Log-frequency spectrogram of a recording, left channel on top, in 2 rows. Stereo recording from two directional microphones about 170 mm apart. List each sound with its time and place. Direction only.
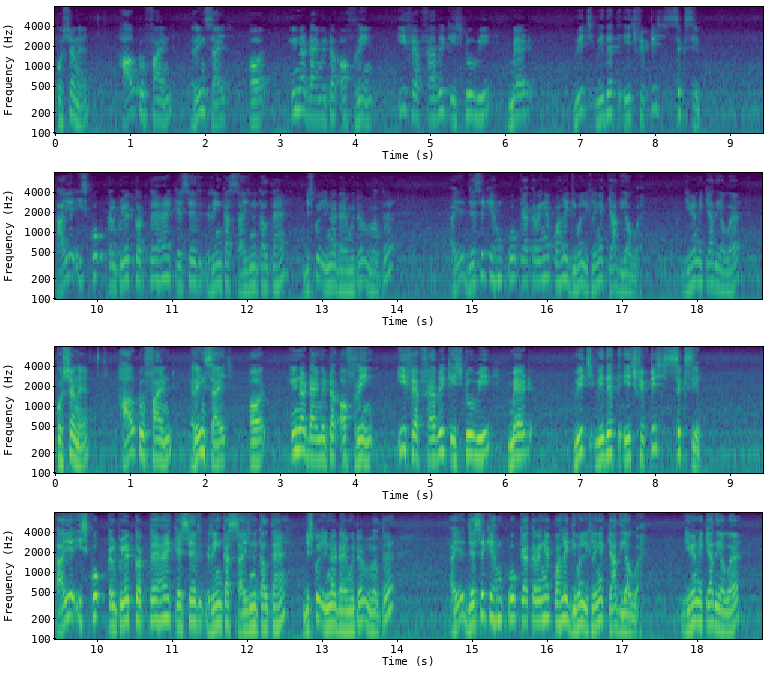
0.0 s speech: 40° right (ahead or behind)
